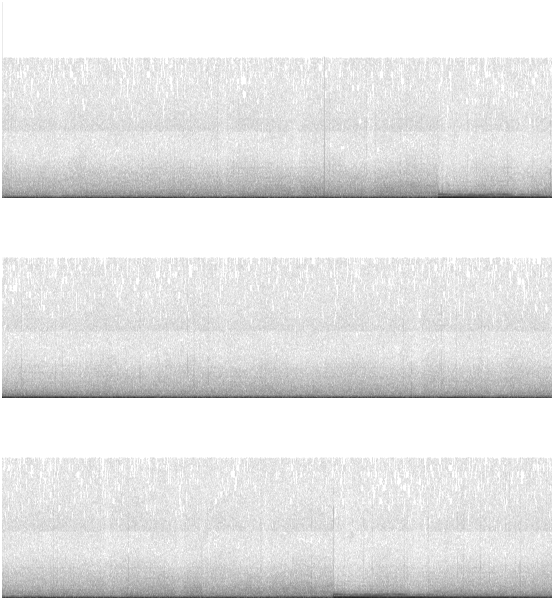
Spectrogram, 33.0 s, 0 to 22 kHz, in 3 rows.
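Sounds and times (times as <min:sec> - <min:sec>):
piano playing deep bass notes: 0:08.7 - 0:15.1, 0:28.6 - 0:33.0.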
